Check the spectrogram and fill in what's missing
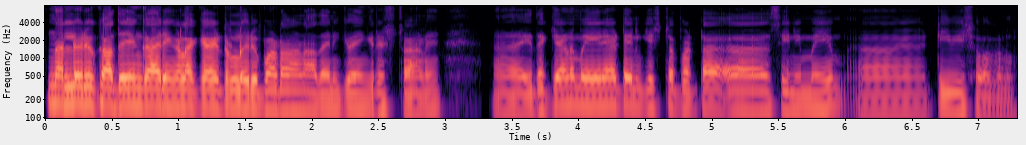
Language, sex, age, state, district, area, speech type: Malayalam, male, 45-60, Kerala, Wayanad, rural, spontaneous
